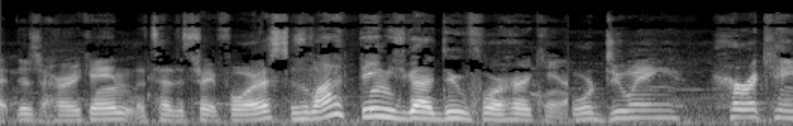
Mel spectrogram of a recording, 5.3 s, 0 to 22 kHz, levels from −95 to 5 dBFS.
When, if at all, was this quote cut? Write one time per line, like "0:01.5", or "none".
0:01.9
0:03.7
